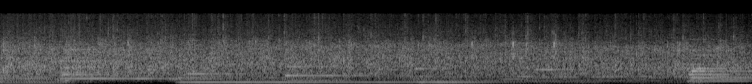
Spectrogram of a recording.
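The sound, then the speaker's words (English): An audience claps their hands to God in sustained, steady applause, a dense wash of many hands that stays loud throughout, with low sustained organ-like tones underneath. “Let's give a hand clap to God.”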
